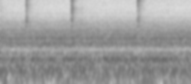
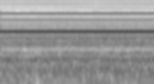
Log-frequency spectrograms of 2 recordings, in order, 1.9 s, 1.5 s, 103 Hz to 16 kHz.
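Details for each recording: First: Relay from a Beretta/Riello/Carrier boiler board (error A01) powered at 24 V DC from a bench supply: four sharp clicks over a steady hiss but no continuity beep. The coil energizes but the contacts fail to close, an internal fault. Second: Steady unbroken continuity beep from a multimeter on a Beretta/Riello/Carrier boiler board relay (error A01) with its 24 V DC coil energized: the good relay's contacts close normally.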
